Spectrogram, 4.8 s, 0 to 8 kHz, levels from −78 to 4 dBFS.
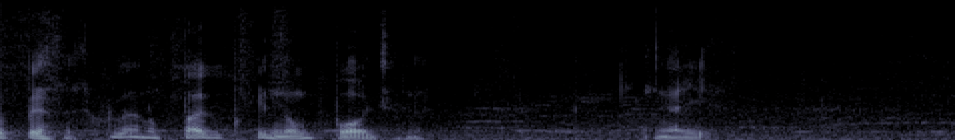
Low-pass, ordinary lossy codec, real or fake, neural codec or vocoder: none; none; real; none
